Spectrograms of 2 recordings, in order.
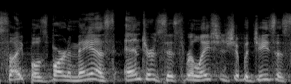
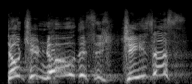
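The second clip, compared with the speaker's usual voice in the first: indignant crowd; 10 semitones higher than usual. Retold or imitated. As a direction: rebuke him as a disciple. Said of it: "They're looking at him like".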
